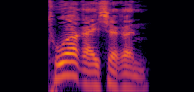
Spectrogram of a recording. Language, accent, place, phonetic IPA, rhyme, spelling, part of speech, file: German, Germany, Berlin, [ˈtoːɐ̯ˌʁaɪ̯çəʁən], -oːɐ̯ʁaɪ̯çəʁən, torreicheren, adjective, De-torreicheren.ogg
- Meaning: inflection of torreich: 1. strong genitive masculine/neuter singular comparative degree 2. weak/mixed genitive/dative all-gender singular comparative degree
